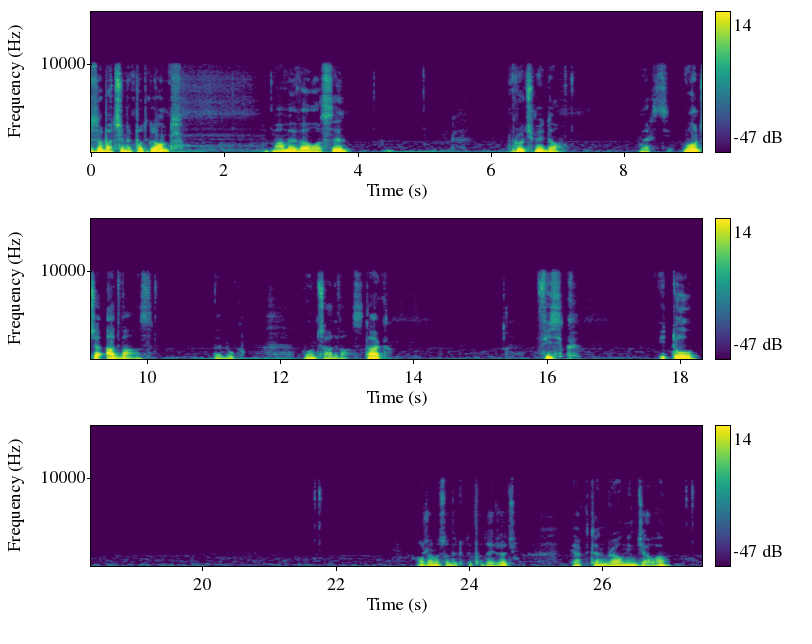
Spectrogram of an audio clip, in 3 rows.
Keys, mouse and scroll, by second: 2.1 click, 4.2 click, 7.0 click, 10.1 click, 21.8 click, 24.1 middle click.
